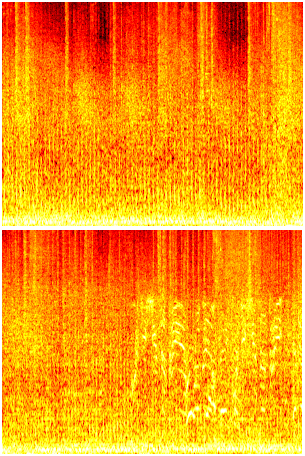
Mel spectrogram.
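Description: A helicopter's rotor thumps steadily and loudly.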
